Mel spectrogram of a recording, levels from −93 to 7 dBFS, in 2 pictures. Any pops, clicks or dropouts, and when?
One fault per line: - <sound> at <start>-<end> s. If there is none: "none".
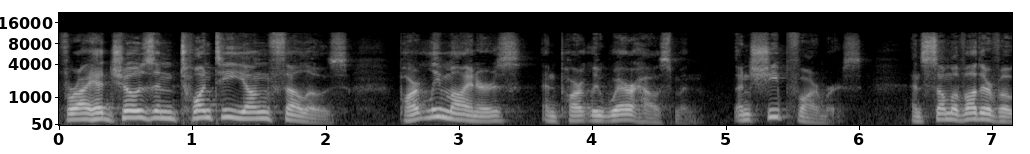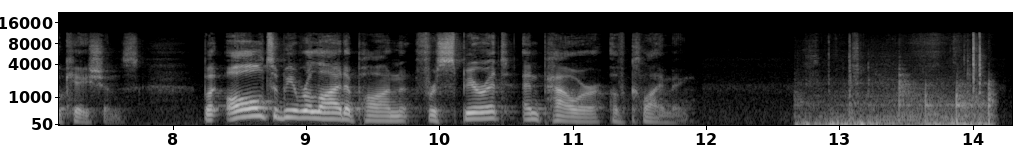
- tap at 12.7-14.2 s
